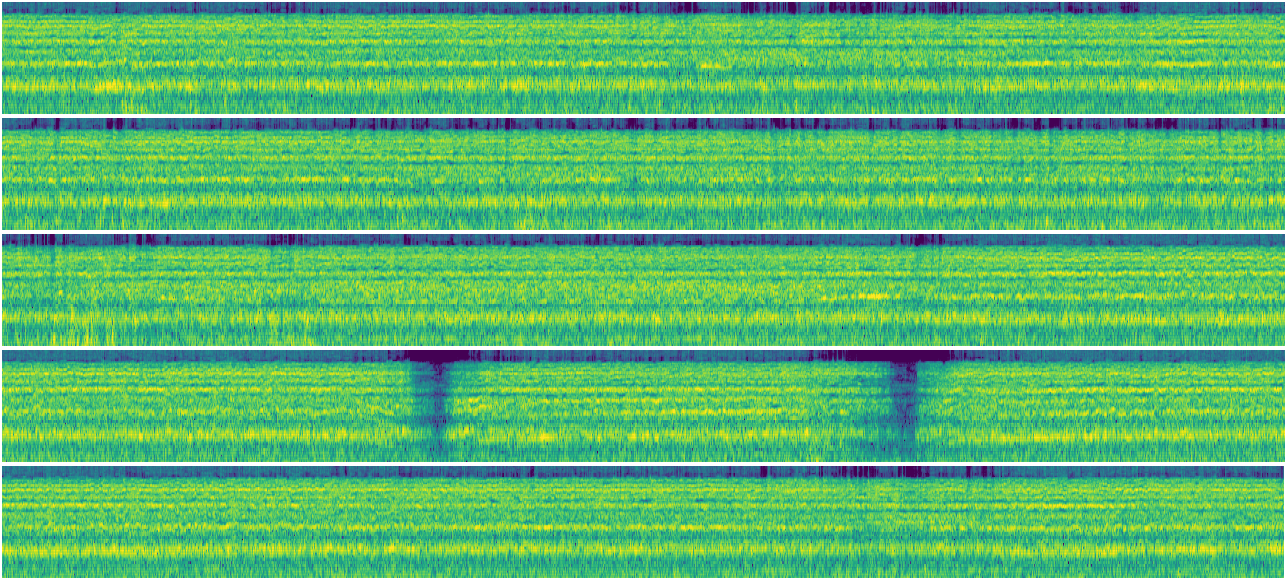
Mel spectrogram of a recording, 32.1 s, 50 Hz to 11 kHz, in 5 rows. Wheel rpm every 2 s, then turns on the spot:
230, 230, 230, 230, 230, 230, 230, 210, 210, 210, 160, 160, 180, 230, 230, 220.
20-22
